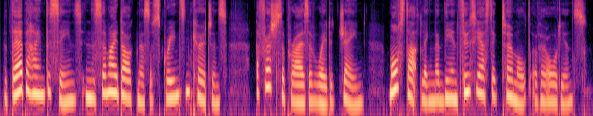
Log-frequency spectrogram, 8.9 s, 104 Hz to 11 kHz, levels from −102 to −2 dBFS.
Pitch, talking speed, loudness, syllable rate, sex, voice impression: 215 Hz, 180 wpm, -19 LUFS, 5.5 syllables/s, female, feminine, adult-like, relaxed, slightly bright, soft, raspy, intellectual, calm, reassuring, elegant, kind, modest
